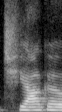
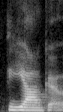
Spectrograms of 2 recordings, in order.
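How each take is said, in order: First: The name begins with a plain T sound. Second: The name begins with a TH sound. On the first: The speaker calls it right. "I think that's how you say his name" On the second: The speaker calls it wrong. "and not"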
